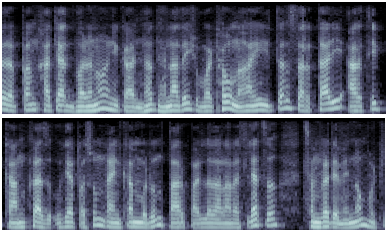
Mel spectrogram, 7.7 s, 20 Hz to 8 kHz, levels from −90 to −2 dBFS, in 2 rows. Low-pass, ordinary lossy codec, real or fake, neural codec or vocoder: 7.2 kHz; AAC, 48 kbps; fake; codec, 24 kHz, 0.9 kbps, WavTokenizer, medium speech release version 1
